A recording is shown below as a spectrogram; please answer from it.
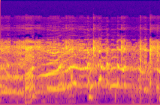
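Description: People laughing and snickering, with wavering, high-pitched voices.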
